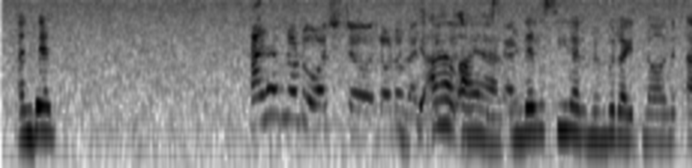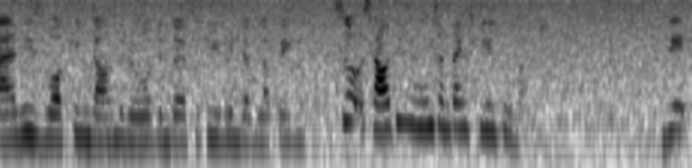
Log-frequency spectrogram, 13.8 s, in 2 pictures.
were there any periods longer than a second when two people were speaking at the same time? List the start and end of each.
4.0-5.5

